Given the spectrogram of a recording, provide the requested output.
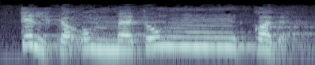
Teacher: قد الداله بنقلقلها علشان الشرط بتاعها السكون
